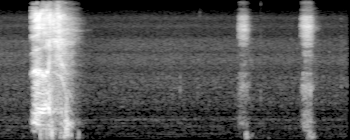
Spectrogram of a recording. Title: Asian boy sneezes until his nose runs 👃💦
